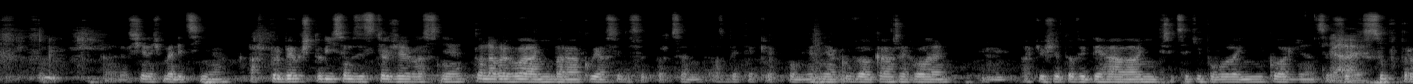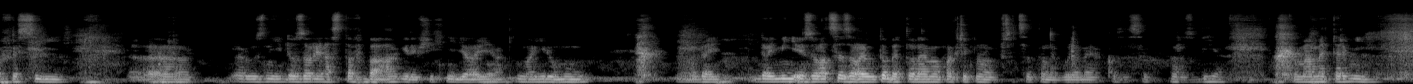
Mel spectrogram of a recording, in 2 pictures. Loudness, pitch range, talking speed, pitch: -29 LUFS, 115-125 Hz, 140 wpm, 120 Hz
